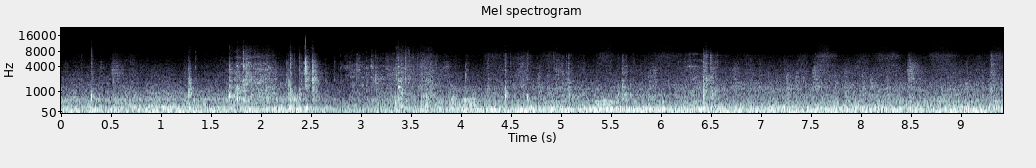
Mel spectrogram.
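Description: Busy street ambience: a steady low traffic rumble, overlaid with sharp clicks and knocks that come in a louder cluster about two seconds in and then recur every half second or so, with faint voices.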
